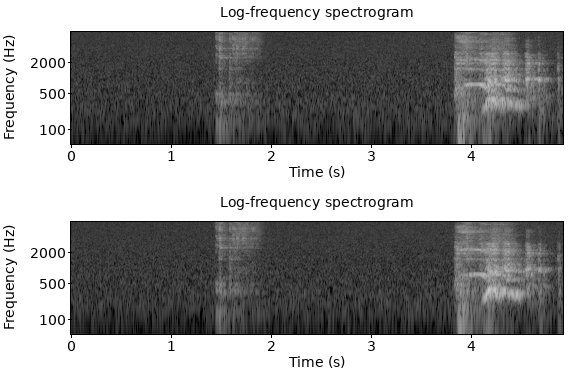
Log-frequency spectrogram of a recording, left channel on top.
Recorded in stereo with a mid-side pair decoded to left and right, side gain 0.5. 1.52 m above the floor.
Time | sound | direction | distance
1.4 | cutlery clinking | 5° left | 4.5 m
3.8 | laughter | 25° left | 6 m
